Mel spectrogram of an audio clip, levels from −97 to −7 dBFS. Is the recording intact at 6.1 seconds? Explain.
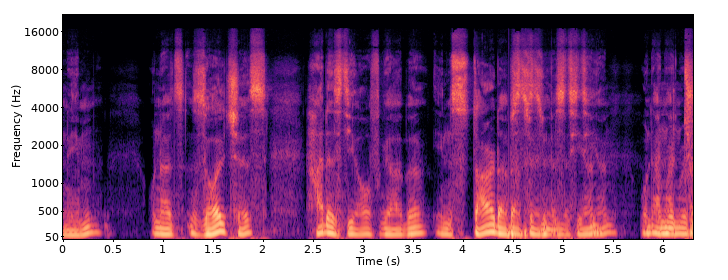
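No. A doubled audio track runs from 4.45 s to the end of the clip, so 6.1 s falls inside it. The speech is likely being captured a second time through a slower path, which mixes in a full-band copy trailing the original by roughly 150 ms and sitting around 5 dB quieter. The copy starts abruptly at 4.45 s and adds no decay or room colour, so the speech sounds like a flat, stuttering echo.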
